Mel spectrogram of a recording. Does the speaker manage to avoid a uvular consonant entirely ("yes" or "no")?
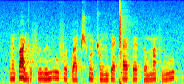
yes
